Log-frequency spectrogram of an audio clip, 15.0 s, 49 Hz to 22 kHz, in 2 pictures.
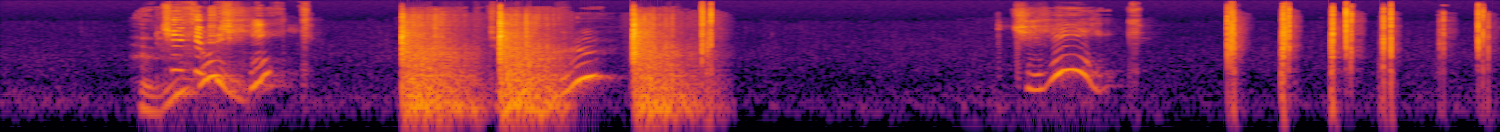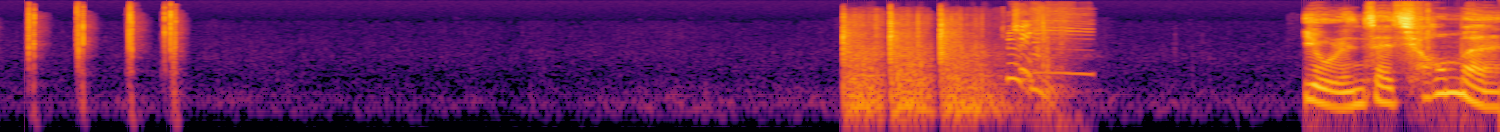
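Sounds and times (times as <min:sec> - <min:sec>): rapid knocking on a door: 0:02.0 - 0:03.6, 0:11.7 - 0:12.6.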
